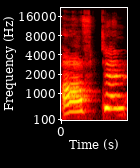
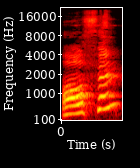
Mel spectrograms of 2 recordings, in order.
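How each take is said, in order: First: The t sound is pronounced in the middle. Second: The t sound is silent in the middle. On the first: The speaker calls it wrong. "It's not" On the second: The speaker calls it right. "അതിൽ ടി silent ആണ്"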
